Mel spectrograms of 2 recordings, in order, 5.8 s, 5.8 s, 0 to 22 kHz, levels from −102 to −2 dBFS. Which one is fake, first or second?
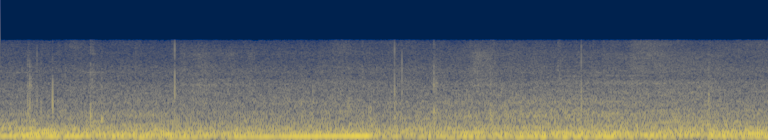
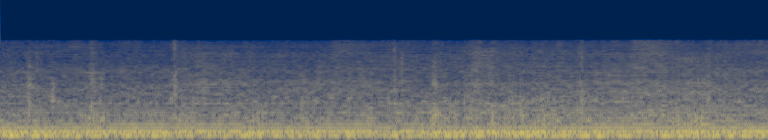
second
